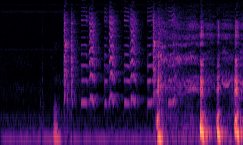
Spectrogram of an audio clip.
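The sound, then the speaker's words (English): A novelty Christmas jumper's squeak button is pressed, producing a quick run of high chirpy warbles followed by three sharp, rhythmic squeaks. “Are you going to press the button?”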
